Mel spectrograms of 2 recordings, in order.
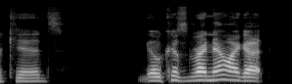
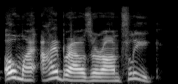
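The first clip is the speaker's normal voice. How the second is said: higher, louder trendy gush; mock trendy slang; 5 semitones higher, 8 dB louder than usual. Imagined person bragging about eyebrows, mock trendy gush. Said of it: "going up to somebody and go".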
